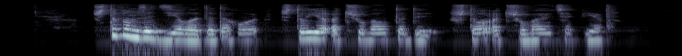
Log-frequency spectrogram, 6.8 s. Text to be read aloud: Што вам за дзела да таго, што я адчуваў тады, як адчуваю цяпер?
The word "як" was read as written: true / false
false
